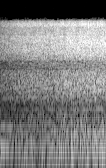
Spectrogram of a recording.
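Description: Steady background hiss, mostly high-pitched, growing slightly louder.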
